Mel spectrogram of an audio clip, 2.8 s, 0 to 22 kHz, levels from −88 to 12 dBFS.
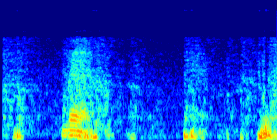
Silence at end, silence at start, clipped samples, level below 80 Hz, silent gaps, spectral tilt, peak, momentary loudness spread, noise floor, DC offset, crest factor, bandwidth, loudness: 0 s; 0.05 s; under 0.1%; -34 dBFS; none; -9.5 dB/octave; -2 dBFS; 23 LU; -49 dBFS; under 0.1%; 18 dB; 7.4 kHz; -21 LUFS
